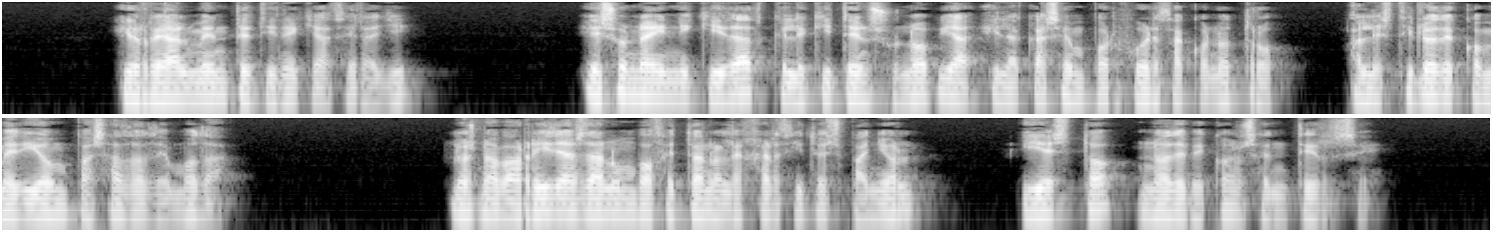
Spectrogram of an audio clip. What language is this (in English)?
Spanish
